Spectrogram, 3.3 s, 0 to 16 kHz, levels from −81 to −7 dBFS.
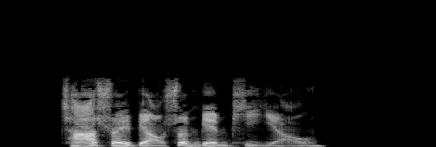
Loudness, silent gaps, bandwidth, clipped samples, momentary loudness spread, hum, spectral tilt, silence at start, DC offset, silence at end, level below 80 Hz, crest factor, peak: -24 LUFS; none; 7.8 kHz; under 0.1%; 18 LU; none; -4 dB/octave; 0.45 s; under 0.1%; 0.85 s; -64 dBFS; 22 dB; -4 dBFS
